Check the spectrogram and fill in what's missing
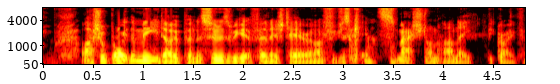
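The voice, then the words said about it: Congested voice from a cold. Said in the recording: “I have a cold, and I'm not going to go on about it, but I have a cold, so I sound like I've been out drinking.”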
